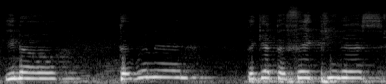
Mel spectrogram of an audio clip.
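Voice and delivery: put-on Haitian accent. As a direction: imitate a fervent pastor with a Haitian accent. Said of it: "I have to do the accent again".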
